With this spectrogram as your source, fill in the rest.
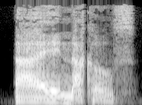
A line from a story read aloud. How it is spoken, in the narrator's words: he said with a chuckle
